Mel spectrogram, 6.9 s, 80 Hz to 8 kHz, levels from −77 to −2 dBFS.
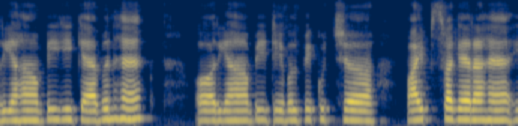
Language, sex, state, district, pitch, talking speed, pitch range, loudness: Hindi, female, Uttar Pradesh, Lalitpur, 185 Hz, 115 wpm, 180-195 Hz, -16 LUFS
